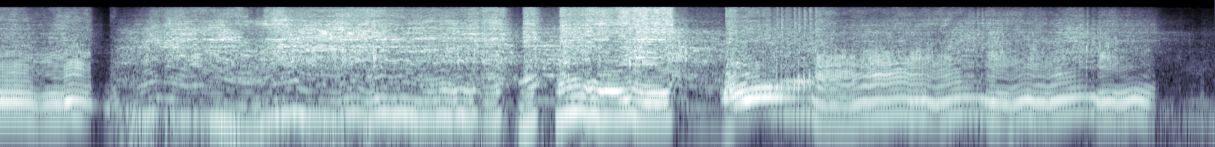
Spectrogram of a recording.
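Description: Enduro dirt bike engines revving hard, their pitch rising and falling with the throttle as riders go by one after another. The sound changes abruptly a few times and drops in level near the end.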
